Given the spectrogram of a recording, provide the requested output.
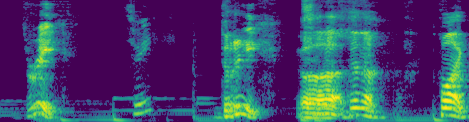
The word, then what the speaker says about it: dreich: It's definitely got, obviously, the Norse influence there, so it's got that real, Sounds like, Germanic. back of the throat. Yeah. Like, Like- dreich.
